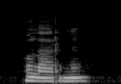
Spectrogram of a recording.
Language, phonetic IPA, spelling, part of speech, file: Polish, [pɔˈlarnɨ], polarny, adjective, LL-Q809 (pol)-polarny.wav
